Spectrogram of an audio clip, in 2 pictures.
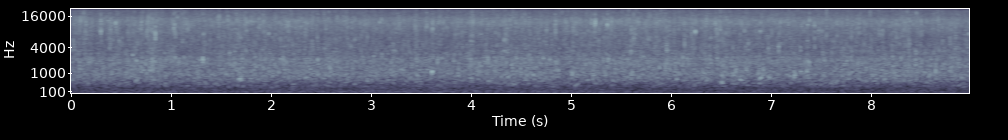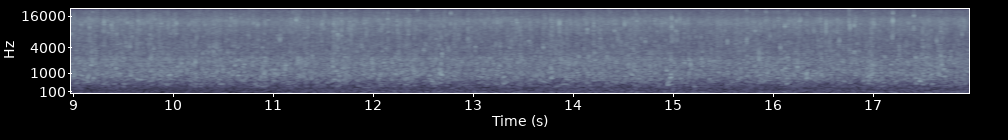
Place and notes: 建農里, Taitung City - Streams
Streams, The weather is very hot
Zoom H2n MS +XY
